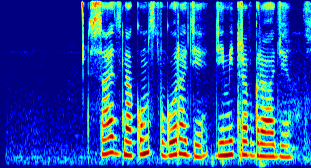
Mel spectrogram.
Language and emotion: Russian, neutral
